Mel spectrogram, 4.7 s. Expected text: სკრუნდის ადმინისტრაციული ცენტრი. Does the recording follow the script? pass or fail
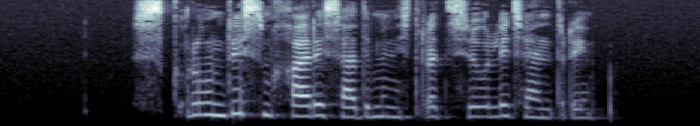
fail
